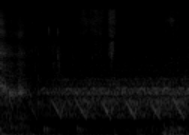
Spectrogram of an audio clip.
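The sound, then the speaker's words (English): An emergency vehicle siren, not of the European type, wails in the background, its tone sweeping rapidly and repeatedly in a steady yelping pattern over a low background rumble, with no one talking. “Oh, I hear sirens in the background, but they're different sirens. They're not our European sirens.”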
